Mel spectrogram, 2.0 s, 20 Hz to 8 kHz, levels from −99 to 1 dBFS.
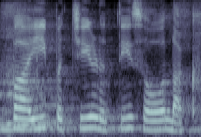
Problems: background sounds at intervals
